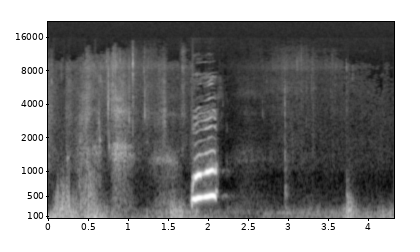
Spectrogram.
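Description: Handling noise and light water sounds from a kayak while a freshly caught bass is held. About two seconds in comes one short, high call that rises slightly, the loudest sound here. A small tick follows near the end.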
